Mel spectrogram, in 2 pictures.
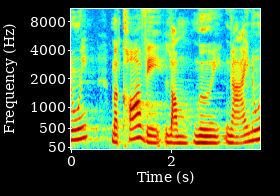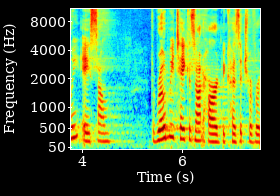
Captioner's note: speaking vietnamese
